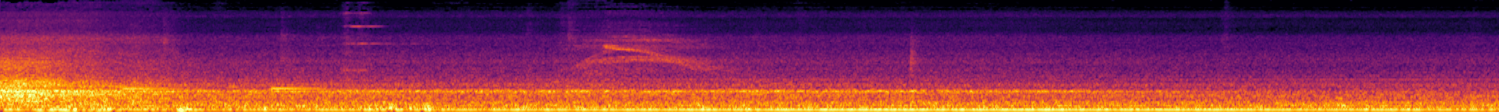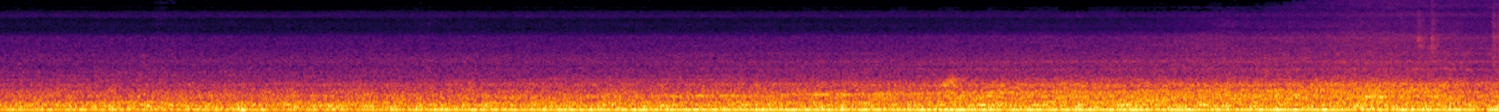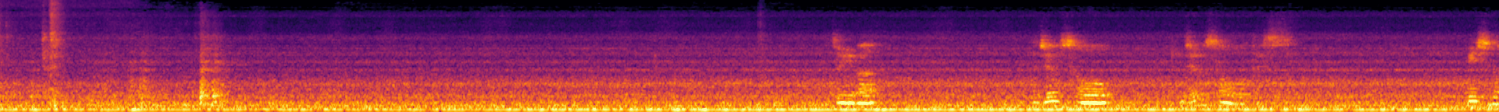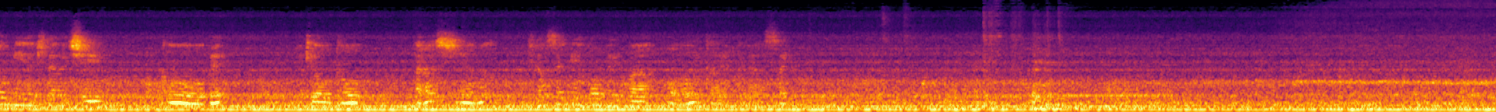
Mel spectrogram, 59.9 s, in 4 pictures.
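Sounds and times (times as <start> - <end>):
train wheels rumbling on rail: 0.0 - 59.9
high squeal: 2.9 - 4.7, 5.5 - 8.2.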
